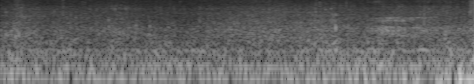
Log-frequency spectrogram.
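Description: Steady low rumble of wind on the microphone.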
